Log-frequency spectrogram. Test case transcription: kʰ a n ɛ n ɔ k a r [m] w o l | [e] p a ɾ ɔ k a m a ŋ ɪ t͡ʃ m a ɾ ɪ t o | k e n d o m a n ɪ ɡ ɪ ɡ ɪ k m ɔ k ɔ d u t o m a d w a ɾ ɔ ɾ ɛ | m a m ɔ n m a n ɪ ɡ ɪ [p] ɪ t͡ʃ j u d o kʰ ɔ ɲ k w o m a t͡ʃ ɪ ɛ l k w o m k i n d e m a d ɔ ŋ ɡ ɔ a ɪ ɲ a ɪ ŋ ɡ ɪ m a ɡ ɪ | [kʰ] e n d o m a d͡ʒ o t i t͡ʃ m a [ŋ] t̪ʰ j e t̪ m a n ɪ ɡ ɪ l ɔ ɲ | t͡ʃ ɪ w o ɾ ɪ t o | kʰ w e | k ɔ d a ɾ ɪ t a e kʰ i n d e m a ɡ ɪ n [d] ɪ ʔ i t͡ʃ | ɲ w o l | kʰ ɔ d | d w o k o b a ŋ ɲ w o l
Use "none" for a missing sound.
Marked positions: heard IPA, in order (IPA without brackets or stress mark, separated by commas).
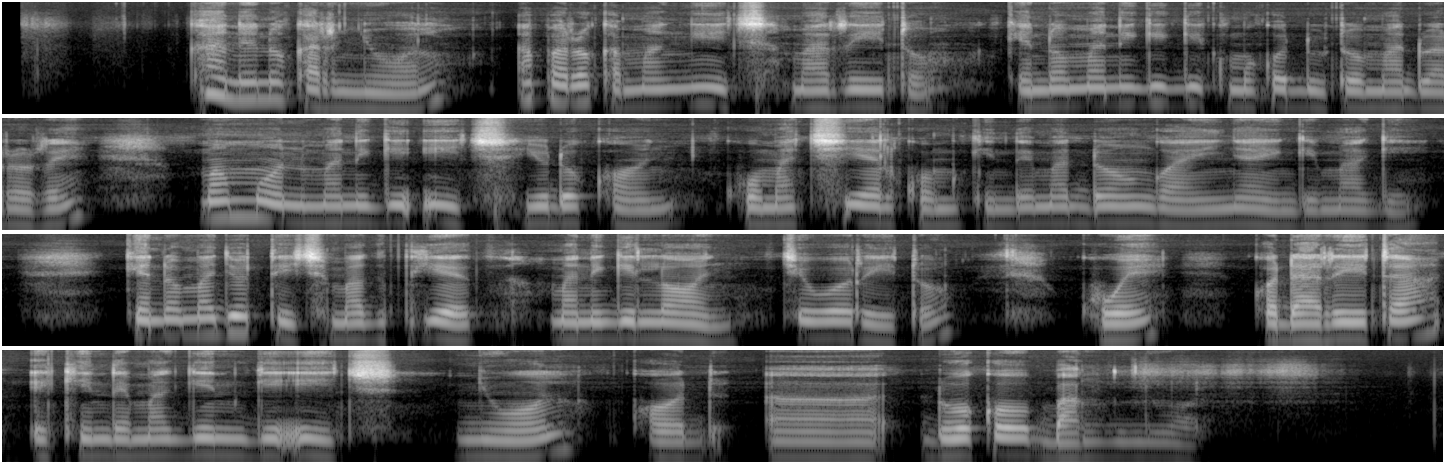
ɲ, a, ʔ, k, ɡ, ɡ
